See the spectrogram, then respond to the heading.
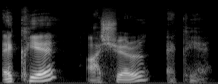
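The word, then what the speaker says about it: אהיה אשר אהיה: 자, 발음이 기억나십니까? 자, 에크에, 아쉐르, 에크에.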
